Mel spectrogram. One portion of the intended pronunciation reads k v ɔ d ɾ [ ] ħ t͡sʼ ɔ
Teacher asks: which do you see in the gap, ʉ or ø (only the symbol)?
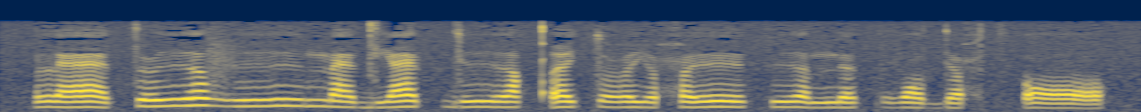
ø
